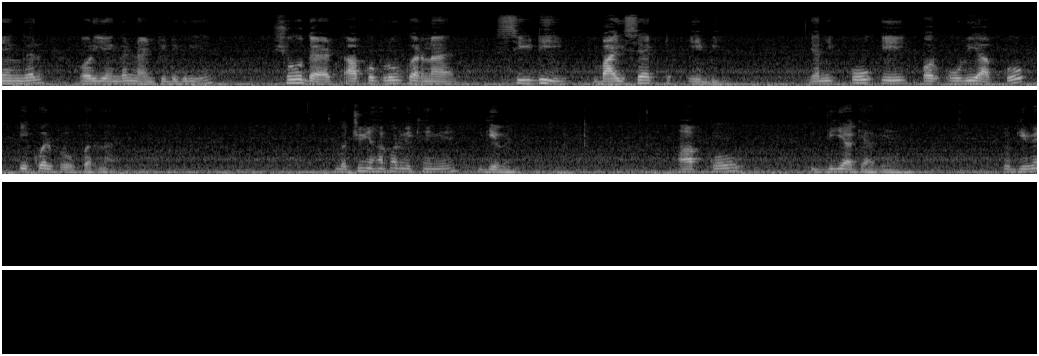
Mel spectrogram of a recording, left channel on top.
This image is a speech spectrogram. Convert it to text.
एंगल और ये एंगल 90 डिग्री है। शो दैट आपको प्रूव करना है CD बाइसेक्ट AB, यानी OA और OB आपको इक्वल प्रूव करना है। बच्चों यहाँ पर लिखेंगे गिवन, आपको दिया क्या गया है। तो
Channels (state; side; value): silent; right; digital silence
